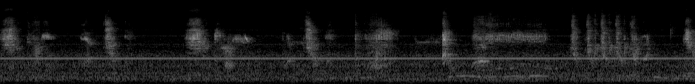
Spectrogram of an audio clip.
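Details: A talking pet budgerigar at play chatters in quick, scratchy warbles and sharp chirps, mixing in speech-like mimicry.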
